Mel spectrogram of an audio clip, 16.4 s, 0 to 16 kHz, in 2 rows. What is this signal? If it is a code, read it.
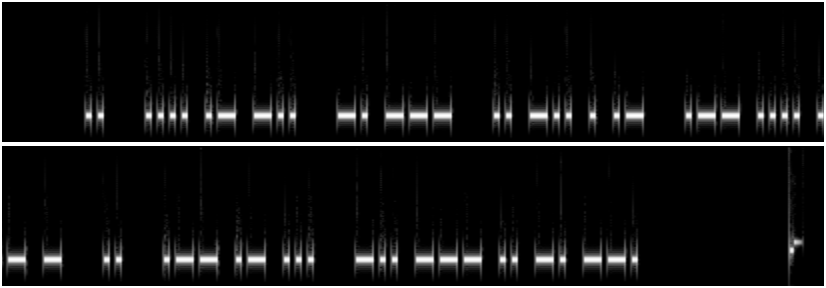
Morse code, heard as a keyed tone, about 20 wpm, 700 Hz. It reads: I HAD NO IDEA WHAT I WAS DOING
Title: Sets of 8 Words - 20wpm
